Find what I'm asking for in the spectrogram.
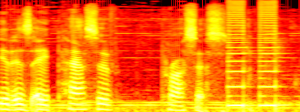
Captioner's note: buzzer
